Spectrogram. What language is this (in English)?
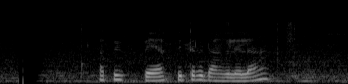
Sinhala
